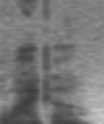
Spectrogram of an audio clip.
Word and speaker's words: Waco: a rumor that in Waco Texas they played the song thing it's pronounced wacko wacko okay Waco Texas they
